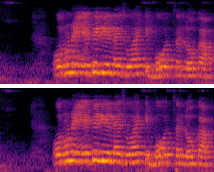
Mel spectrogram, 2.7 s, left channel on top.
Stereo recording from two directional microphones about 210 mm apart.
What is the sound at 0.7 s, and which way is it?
A woman's voice, 45° right (ahead or behind).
